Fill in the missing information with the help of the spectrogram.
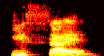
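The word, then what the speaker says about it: ישראל: Yes, Yisrael. Yes. So notice we have a closed syllable, yis. Yes. That's a consonant plus a vowel plus a consonant and no vowel.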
